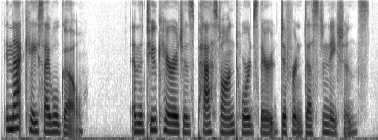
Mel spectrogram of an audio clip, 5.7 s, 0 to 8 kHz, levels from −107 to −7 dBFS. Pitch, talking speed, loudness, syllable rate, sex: 180 Hz, 170 wpm, -19 LUFS, 5.3 syllables/s, female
